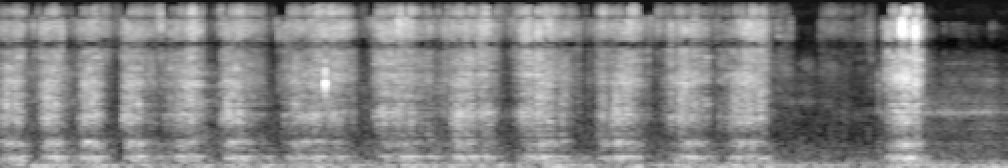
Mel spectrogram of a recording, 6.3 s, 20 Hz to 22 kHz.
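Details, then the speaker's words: Rear wheel bearing of a 2005 Volvo S60R, hub turned before replacement: rough, gritty rasping in quick repeated strokes, the grind of a worn wheel bearing. "I will now start the other side. And this is why I needed wheel bearings. Listen to this."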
